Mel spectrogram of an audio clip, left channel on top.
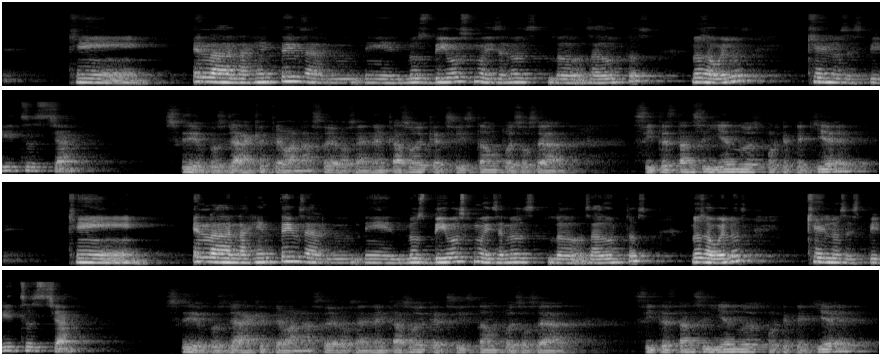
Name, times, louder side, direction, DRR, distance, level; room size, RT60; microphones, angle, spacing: voice 1, 0.7-1.4 1.9-6.4 6.9-7.4 8.1-9.5, right 2 dB, 90° right, 7 dB, 1.1 m, -22 dB
voice 2, 10.4-14.8 15.1-17.3, left 1 dB, 40° left, -4 dB, 3.5 m, -28 dB
27.5 x 9.4 x 3.0 m, 1.1 s
head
